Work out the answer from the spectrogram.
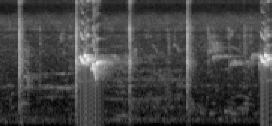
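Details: Sooty-headed bulbul from Pengalengan, Bandung, West Java, singing to draw out bulbuls that will not sing: one bubbly, descending phrase, then clicks and the start of another phrase at the end.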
